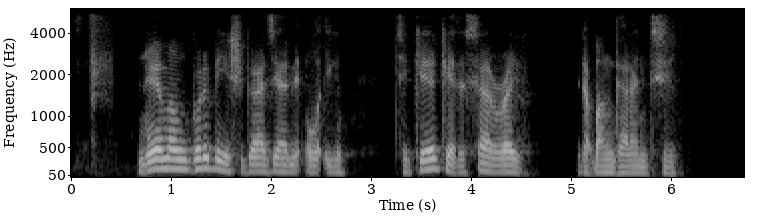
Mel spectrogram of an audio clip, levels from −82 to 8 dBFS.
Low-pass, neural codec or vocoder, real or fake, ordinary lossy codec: 5.4 kHz; codec, 16 kHz, 1.1 kbps, Voila-Tokenizer; fake; none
